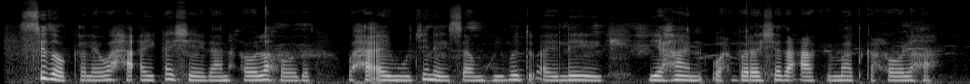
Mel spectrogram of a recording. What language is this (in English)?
Somali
